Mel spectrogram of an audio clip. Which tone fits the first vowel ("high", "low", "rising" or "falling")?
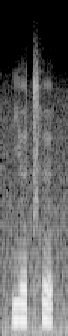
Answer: low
